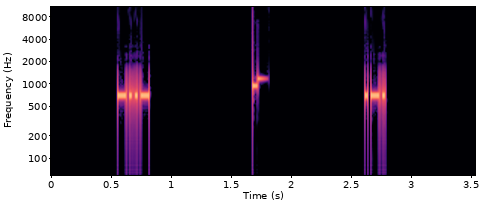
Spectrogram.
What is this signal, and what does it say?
Morse code, heard as a keyed tone, about 50 wpm, 700 Hz. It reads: X R
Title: Single Letters 50wpm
